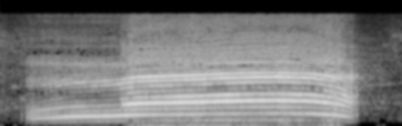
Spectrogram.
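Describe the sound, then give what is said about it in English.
A human voice imitates a cow mooing in one long, drawn-out low note of about three seconds that swells louder partway through and then cuts off, with nothing else audible. “Little black and white and yellow and red and speckled cows are walking along her banks and going,”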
